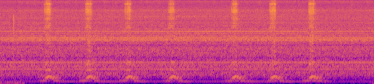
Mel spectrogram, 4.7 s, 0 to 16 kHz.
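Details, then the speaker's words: Creality CR10 3D printer after fitting NEMA 17 stepper vibration dampers: motor hum reduced, but a buzzy rattle about twice a second remains on X-axis moves from the loose metal pin of the BLTouch-type probe on the printhead. "vibration noise is pretty much still there to my surprise on the x-axis movements I can hear the same vibration noise coming from the printhead which is caused by the metal pin on my bill type sensor"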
